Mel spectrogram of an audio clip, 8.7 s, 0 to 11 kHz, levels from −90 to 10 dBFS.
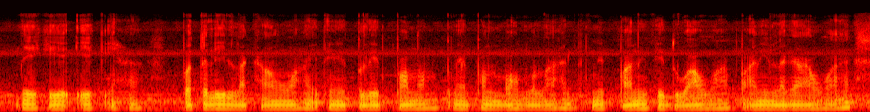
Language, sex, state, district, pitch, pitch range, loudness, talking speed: Maithili, male, Bihar, Supaul, 75 Hz, 70-80 Hz, -30 LUFS, 160 wpm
